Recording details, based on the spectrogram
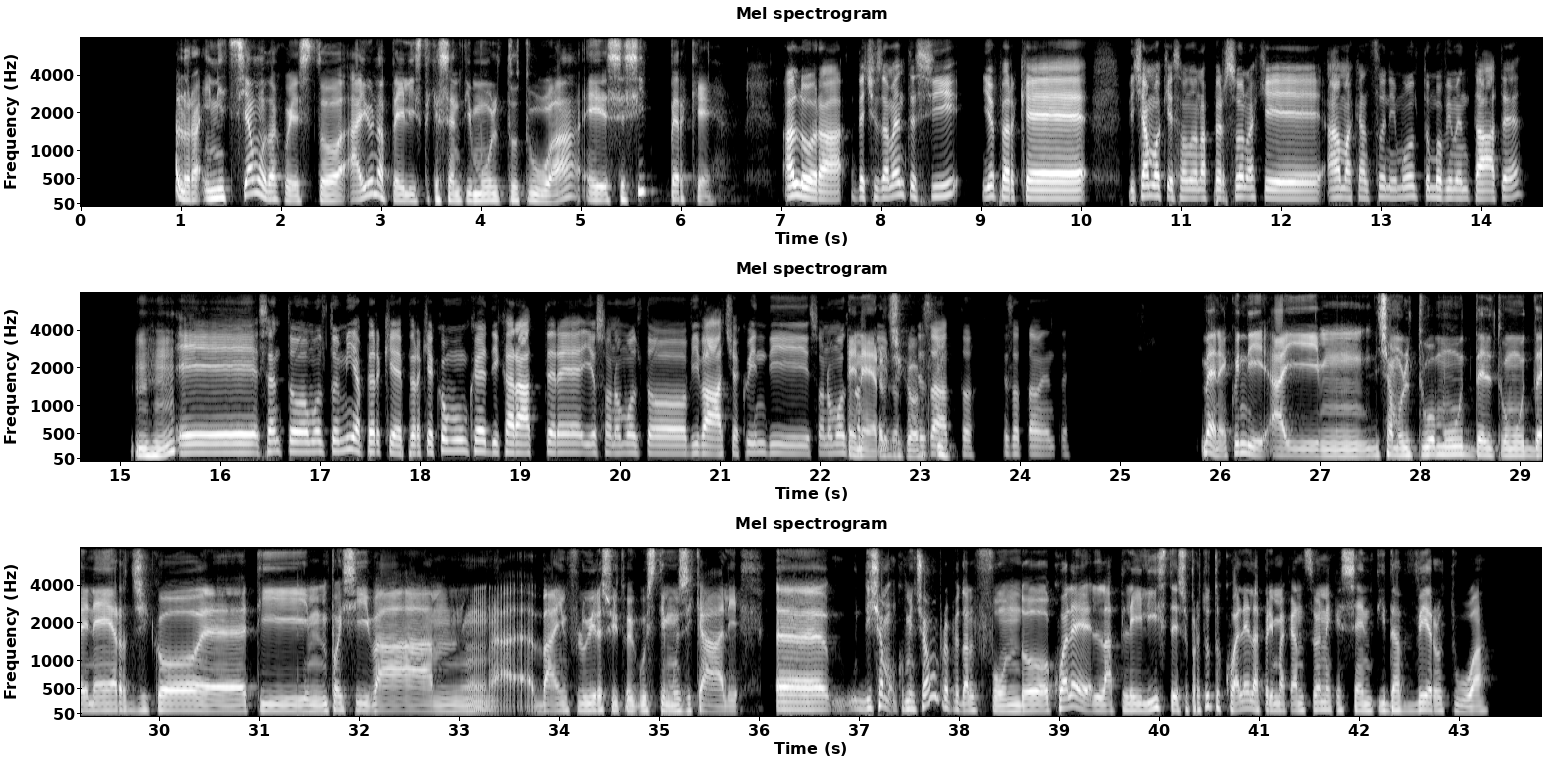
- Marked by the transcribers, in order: chuckle; other background noise; in English: "mood"; in English: "mood"
- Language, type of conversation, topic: Italian, podcast, Che playlist senti davvero tua, e perché?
